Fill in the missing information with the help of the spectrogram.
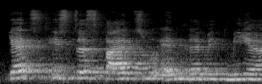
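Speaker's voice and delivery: normal talking voice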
